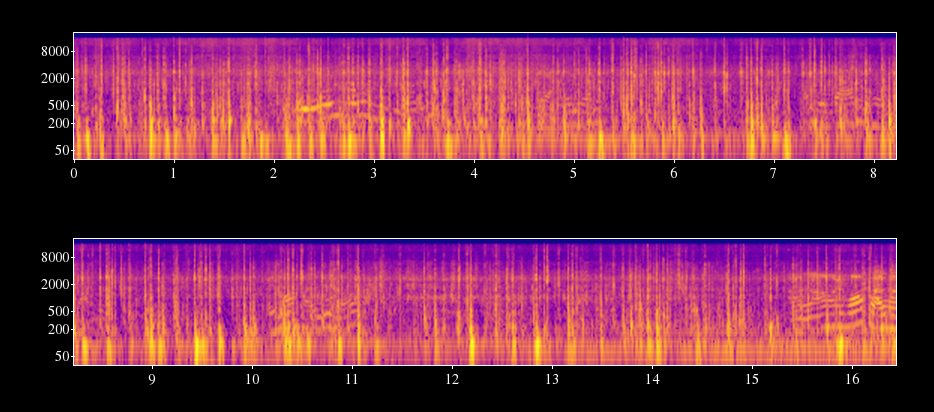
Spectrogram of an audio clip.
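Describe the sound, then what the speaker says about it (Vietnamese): Heavy rain pours onto a flooded rice field, a dense constant hiss and patter with scattered crackling drops, while people talk and move through the water. "Nãy anh em hưởng đoạn nguyên cơn mưa."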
